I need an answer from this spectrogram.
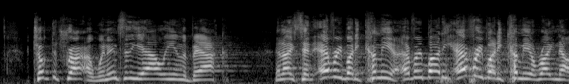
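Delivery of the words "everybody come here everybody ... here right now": higher, louder urgent calling of the staff; mad summons. Retold or imitated. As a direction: call everyone over now, fired up. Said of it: "I was mad".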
